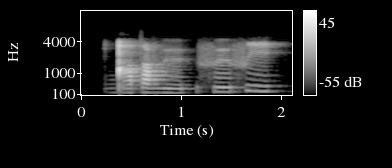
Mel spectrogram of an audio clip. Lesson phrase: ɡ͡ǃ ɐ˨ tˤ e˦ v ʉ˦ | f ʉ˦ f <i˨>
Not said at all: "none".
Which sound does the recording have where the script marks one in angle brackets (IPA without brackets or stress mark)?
i˦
